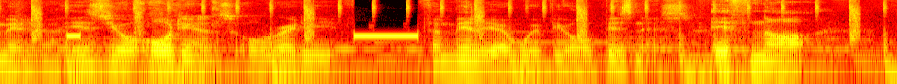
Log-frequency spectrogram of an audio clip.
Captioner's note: beep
